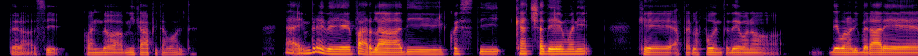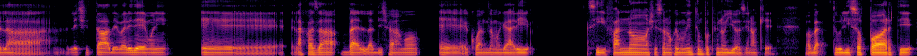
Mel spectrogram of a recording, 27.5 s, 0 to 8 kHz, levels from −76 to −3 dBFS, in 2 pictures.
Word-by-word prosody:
Però -, -, -5 dB
sì, -, -, -6 dB, 0.4 s
quando 95 Hz, -1 st, -3 dB
mi 105 Hz, +2 st, -2 dB
capita 105 Hz, -1 st, -4 dB
a -, -, -8 dB
volte. 105 Hz, +2 st, -10 dB, 1.3 s
Eh, -, -, -1 dB
in 155 Hz, -, -1 dB
breve 125 Hz, -, +4 dB
parla 110 Hz, -4 st, +4 dB
di 115 Hz, 0 st, -1 dB
questi 125 Hz, -1 st, -3 dB
cacciademoni 130 Hz, -1 st, +4 dB, 0.6 s
che 100 Hz, -2 st, +1 dB
a -, -, -6 dB
Ferlafonte 95 Hz, 0 st, -2 dB
devono 95 Hz, -2 st, -2 dB, 0.7 s
devono 105 Hz, -1 st, +4 dB
liberare 100 Hz, -1 st, +3 dB
la -, -, -4 dB, 0.3 s
le -, -, -5 dB
città 105 Hz, -2 st, -1 dB
dai 90 Hz, -, -3 dB
vari 95 Hz, +2 st, +1 dB
demoni, 95 Hz, 0 st, 0 dB, 0.4 s
e 95 Hz, -1 st, -4 dB
la 110 Hz, -, -4 dB
cosa 110 Hz, -1 st, 0 dB
bella, 95 Hz, -2 st, 0 dB
diciamo, 100 Hz, 0 st, -5 dB, 0.2 s
è 90 Hz, -3 st, -4 dB
quando 95 Hz, 0 st, -4 dB
magari 95 Hz, 0 st, -1 dB, 0.8 s
si 95 Hz, -4 st, -2 dB
fanno 100 Hz, +2 st, +1 dB
ci 95 Hz, +1 st, -6 dB
sono 95 Hz, 0 st, -2 dB
quei 100 Hz, +1 st, -1 dB
momenti 105 Hz, +4 st, -2 dB
un 115 Hz, -, -1 dB
po' 110 Hz, -, -2 dB
più 100 Hz, -, -6 dB
noiosi, 95 Hz, -1 st, -1 dB
no, 95 Hz, +1 st, -5 dB
che 90 Hz, -, -9 dB, 0.4 s
vabbè, -, -, -3 dB
tu 95 Hz, -, +2 dB
li 95 Hz, 0 st, +3 dB
sopporti, 95 Hz, -1 st, +5 dB
100 Hz, 110 wpm, -24 LUFS, 95-110 Hz, 1.3 s, sopporti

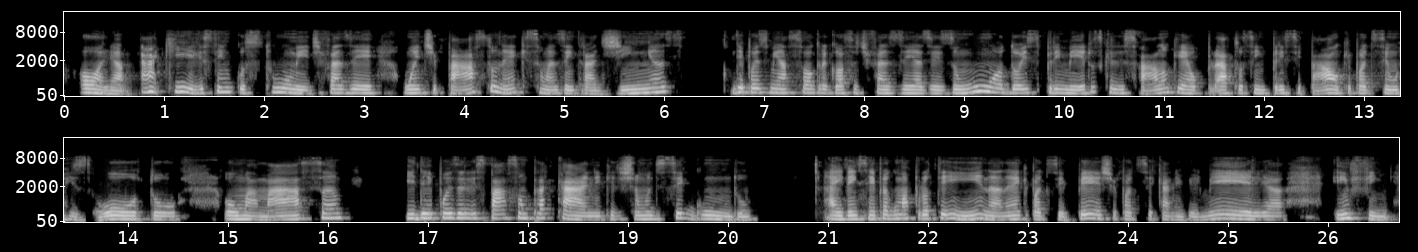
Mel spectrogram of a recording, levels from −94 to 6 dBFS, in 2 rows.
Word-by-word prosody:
Olha, 150 Hz, -7 st, +2 dB
aqui 235 Hz, 0 st, +1 dB
eles 175 Hz, -5 st, +1 dB
têm 215 Hz, +3 st, 0 dB
o 215 Hz, -, -1 dB
costume 170 Hz, -1 st, 0 dB
de 160 Hz, +3 st, -12 dB
fazer 170 Hz, -1 st, +2 dB, 0.3 s
o 170 Hz, -, +2 dB
antipasto, 170 Hz, +4 st, 0 dB
né, 180 Hz, -2 st, 0 dB
que 200 Hz, -, -14 dB
são 175 Hz, -5 st, -4 dB
as 155 Hz, +1 st, -3 dB
entradinhas. 155 Hz, -, +1 dB, 0.6 s
Depois 195 Hz, -2 st, +1 dB
minha 180 Hz, -2 st, 0 dB
sogra 175 Hz, 0 st, -3 dB
gosta 160 Hz, +1 st, -2 dB
de 165 Hz, -, -12 dB
fazer 165 Hz, 0 st, 0 dB
às 155 Hz, 0 st, 0 dB
vezes 155 Hz, 0 st, -2 dB
1 220 Hz, +8 st, +4 dB
ou 195 Hz, -2 st, 0 dB
2 175 Hz, 0 st, 0 dB
primeiros 165 Hz, +2 st, 0 dB
que 190 Hz, -, -7 dB
eles 165 Hz, -1 st, -3 dB
falam, 170 Hz, +8 st, -1 dB
que 195 Hz, -, -3 dB
é 165 Hz, -, +2 dB
o 155 Hz, 0 st, -3 dB
prato 155 Hz, 0 st, +1 dB
assim 155 Hz, -1 st, -3 dB
principal 160 Hz, 0 st, 0 dB
que 165 Hz, +1 st, -8 dB
pode 155 Hz, -2 st, -2 dB
ser 160 Hz, 0 st, -3 dB
um 155 Hz, -, +3 dB
risoto 155 Hz, +2 st, +2 dB, 0.5 s
ou 165 Hz, -1 st, +4 dB
uma 160 Hz, -2 st, +3 dB
massa, 170 Hz, +9 st, +1 dB, 0.7 s
e 200 Hz, -1 st, +2 dB
depois 215 Hz, +2 st, +3 dB
eles 210 Hz, -1 st, 0 dB
passam 200 Hz, +1 st, 0 dB
pra 210 Hz, 0 st, -1 dB
carne 160 Hz, -7 st, +3 dB
que 165 Hz, -, -7 dB
eles 160 Hz, +1 st, -8 dB
chamam 165 Hz, 0 st, 0 dB
de 165 Hz, -, -4 dB
segundo, 165 Hz, -7 st, -1 dB, 0.7 s
aí 165 Hz, -, +3 dB
vem 170 Hz, +1 st, +3 dB
sempre 175 Hz, +2 st, -1 dB
alguma 185 Hz, +1 st, 0 dB
proteína, 185 Hz, -4 st, +1 dB
né? 165 Hz, +3 st, 0 dB
Que 170 Hz, -, -13 dB
pode 160 Hz, -2 st, -3 dB
ser 150 Hz, -3 st, -4 dB
peixe, 185 Hz, -1 st, +1 dB
pode 160 Hz, -1 st, -6 dB
ser 155 Hz, -, -9 dB
carne 150 Hz, -4 st, -5 dB
vermelha, 155 Hz, 0 st, 0 dB, 0.5 s
enfim. 190 Hz, -7 st, 0 dB
170 Hz, 155 wpm, -23 LUFS, 155-185 Hz, 0.7 s, 1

